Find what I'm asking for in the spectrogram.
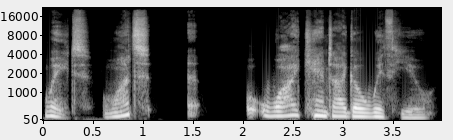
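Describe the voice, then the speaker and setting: A man's voice: on the high side, animated, slow pace, darkish tone, breathy edge, dry recording, studio quality, full character voice. A man playing a grumpy, jealous ghost boyfriend in an audio roleplay, with a sardonic, sullen manner. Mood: sullen, pleading.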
